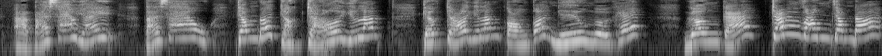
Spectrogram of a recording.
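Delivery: put-on high, hoarse ghost of an old man; hoarse old man spirit. Possessed aunt demanding answers from the family, hoarse old man voice. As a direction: let a trapped old spirit rasp through the aunt. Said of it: "giọng khào khào, giống như là giọng của một ông già".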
